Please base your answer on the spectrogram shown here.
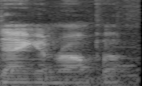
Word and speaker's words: Danganronpa: something I'm gun rambha I always thought danganronpa I think that's how you say it when it's all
